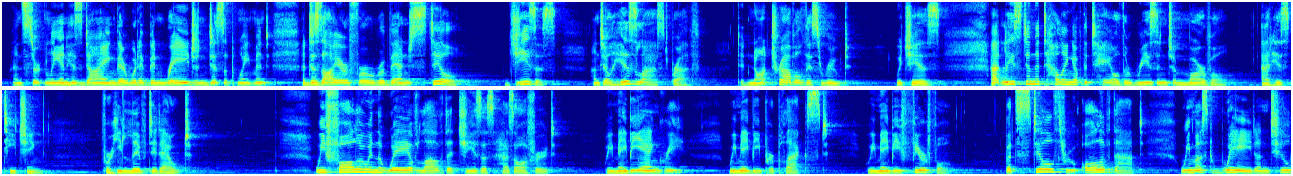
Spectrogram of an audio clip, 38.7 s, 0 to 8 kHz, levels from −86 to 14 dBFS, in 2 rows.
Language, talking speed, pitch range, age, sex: English, 125 wpm, 165-200 Hz, 50-69, female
